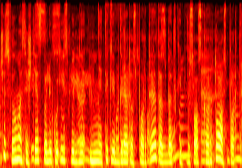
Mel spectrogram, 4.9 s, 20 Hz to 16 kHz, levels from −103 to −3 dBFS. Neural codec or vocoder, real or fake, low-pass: none; real; 14.4 kHz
